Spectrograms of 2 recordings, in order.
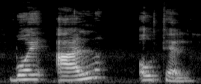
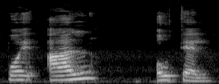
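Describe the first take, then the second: First: The words 'a' and 'el' merge into 'al'. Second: The words 'a' and 'el' merge into 'al'.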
